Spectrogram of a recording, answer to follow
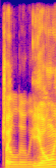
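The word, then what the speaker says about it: Jos. Louis: It's spelled JOS space LOUIS, but it's pronounced Joe Louis.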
